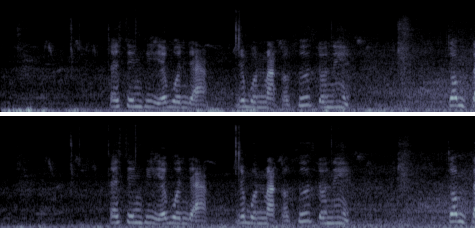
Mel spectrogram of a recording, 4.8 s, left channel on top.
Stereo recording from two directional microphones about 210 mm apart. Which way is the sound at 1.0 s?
20° right (ahead or behind).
